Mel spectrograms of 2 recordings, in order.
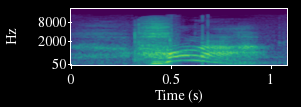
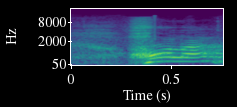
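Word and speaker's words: hola: to Morin in Spain holla although Morin says holla Christopher and then she puts in Spain in Spain we don't pronounce the ha so it's h thank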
